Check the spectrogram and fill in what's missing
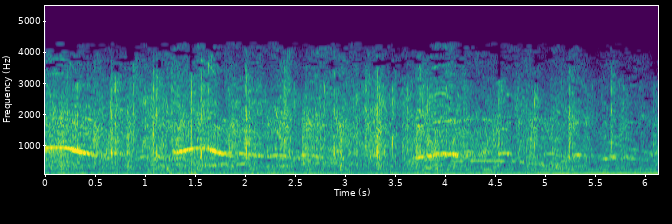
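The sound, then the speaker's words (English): A church audience claps at the preacher's call, a dense, continuous patter of many hands at an even loudness, with a few voices calling out over the applause and a low hum underneath. “Would you clap your hands, everybody?”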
